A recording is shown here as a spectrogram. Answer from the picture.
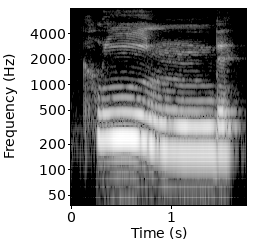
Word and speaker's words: cleaned: When do we pronounce ed like a D? Okay? We have this word, for example, clean, and the regular past tense is cleaned. Cleaned. Not cleaned. Cleaned. It's softer.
